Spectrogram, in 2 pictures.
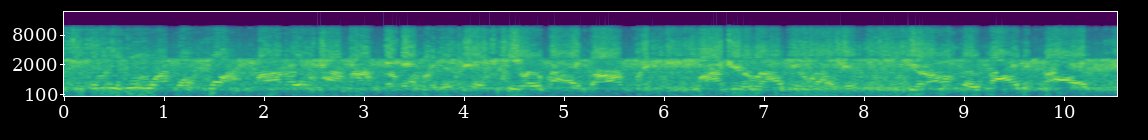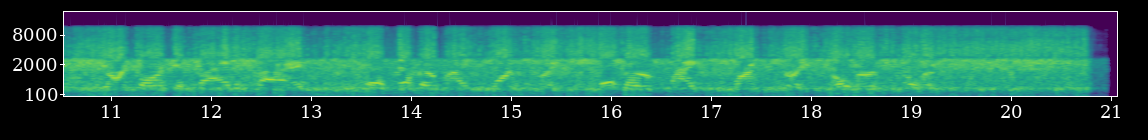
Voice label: ssb, 1296eme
